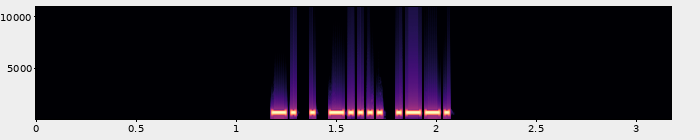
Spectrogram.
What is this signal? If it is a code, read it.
Morse code, heard as a keyed tone, about 46 wpm, 700 Hz. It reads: NE6P
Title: USA Call Signs - 4 Characters - 3x Character Spacing - 50wpm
